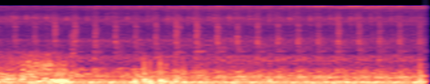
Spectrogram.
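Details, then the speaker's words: Honda engine at idle with a light, regular tapping about three ticks a second, less prominent at higher rpm; valves already adjusted. Cause was a faulty knock sensor with a check-engine code, not valve lash. "is the tapping noise this step most likely coming from ignition timing not right it could be from out so weak compression in one cylinder"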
